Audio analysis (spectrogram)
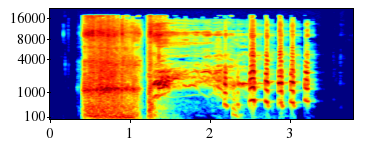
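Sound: person imitating snoring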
